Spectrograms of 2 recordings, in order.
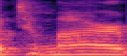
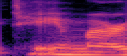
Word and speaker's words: Tamar: I would go Tamar because in Hebrew you usually put the accent on the end, but in America they usually say Tamar.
